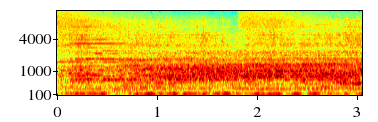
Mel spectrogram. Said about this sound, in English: This is only a test. In the event of an emergency, this is the siren sound and message you will hear.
